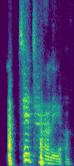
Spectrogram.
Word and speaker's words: Titania: Titania is how you say that. Titania. Titania? Yes, Titania. It sounds different. Because you put the emphasis on the tit.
